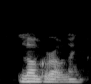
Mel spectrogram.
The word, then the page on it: logrolling: British English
